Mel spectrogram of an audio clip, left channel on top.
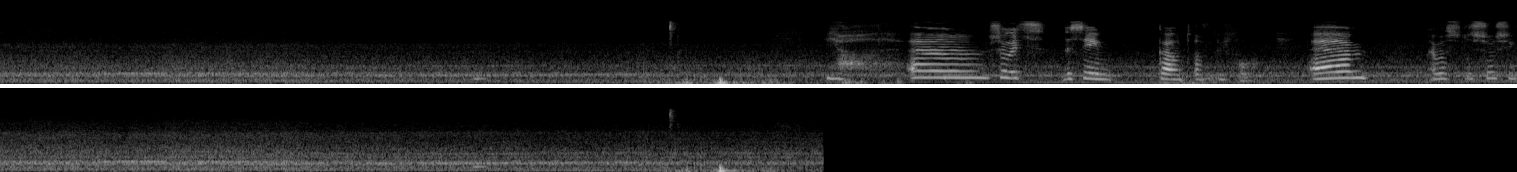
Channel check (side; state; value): right; drops out; at 8.2 s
